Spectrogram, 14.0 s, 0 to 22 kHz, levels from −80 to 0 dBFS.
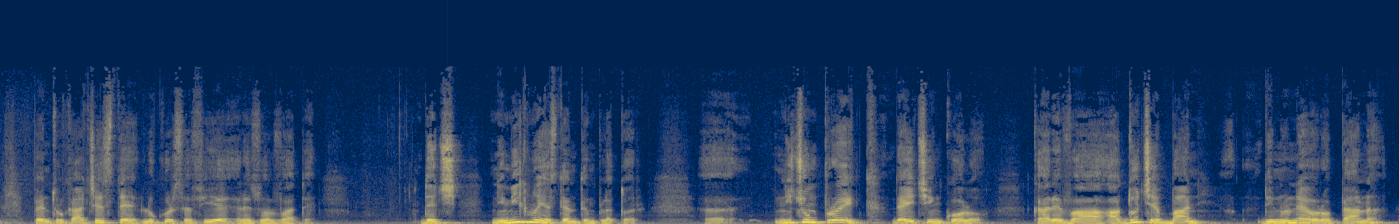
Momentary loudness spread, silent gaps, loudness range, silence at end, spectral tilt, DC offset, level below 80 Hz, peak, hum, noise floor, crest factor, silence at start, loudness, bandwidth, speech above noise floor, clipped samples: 14 LU; none; 3 LU; 0 s; -6 dB/octave; under 0.1%; -44 dBFS; 0 dBFS; none; -42 dBFS; 14 dB; 0 s; -13 LUFS; 14 kHz; 30 dB; under 0.1%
